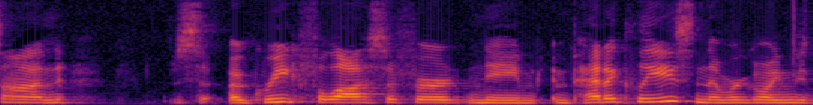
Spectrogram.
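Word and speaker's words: Empedocles: a Greek philosopher named Impeticles and then we're going to discuss how the atom has evolved all the way through someone that you've heard of known as John Dalton. Now impeticles, it's not empidals, but empeted can sometimes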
